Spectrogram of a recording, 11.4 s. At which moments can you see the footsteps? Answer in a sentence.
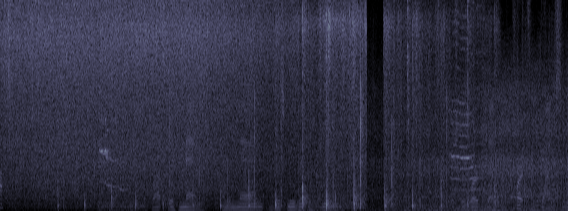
You can hear the footsteps from 0.9 to 10.0 s.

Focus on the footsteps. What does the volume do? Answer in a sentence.
The loudness of the footsteps goes up, then down.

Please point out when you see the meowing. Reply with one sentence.
You can hear the meowing from 1.9 to 2.8 s and from 8.0 to 9.7 s.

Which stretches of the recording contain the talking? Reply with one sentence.
The talking can be heard from 2.8 to 6.9 s and from 8.9 to 11.3 s.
